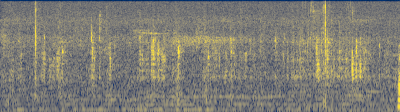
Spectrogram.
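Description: Faint, irregular small clicks and crackles as a plastic gallon jug of hydraulic fluid, strapped upside down over a filter funnel, is handled and lowered.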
